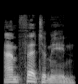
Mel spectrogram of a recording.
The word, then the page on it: amphetamine: anglais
